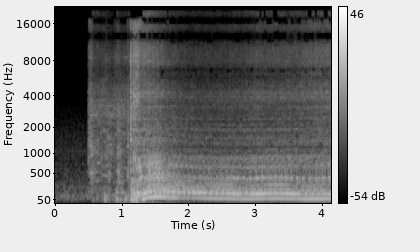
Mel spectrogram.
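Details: BMW E46 with turbo M52B28 swap, not started in a few days, true cold start: catches within a second into a loud, steady, deep idle (no downpipe yet), even beat, no knocks or misses; normal.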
